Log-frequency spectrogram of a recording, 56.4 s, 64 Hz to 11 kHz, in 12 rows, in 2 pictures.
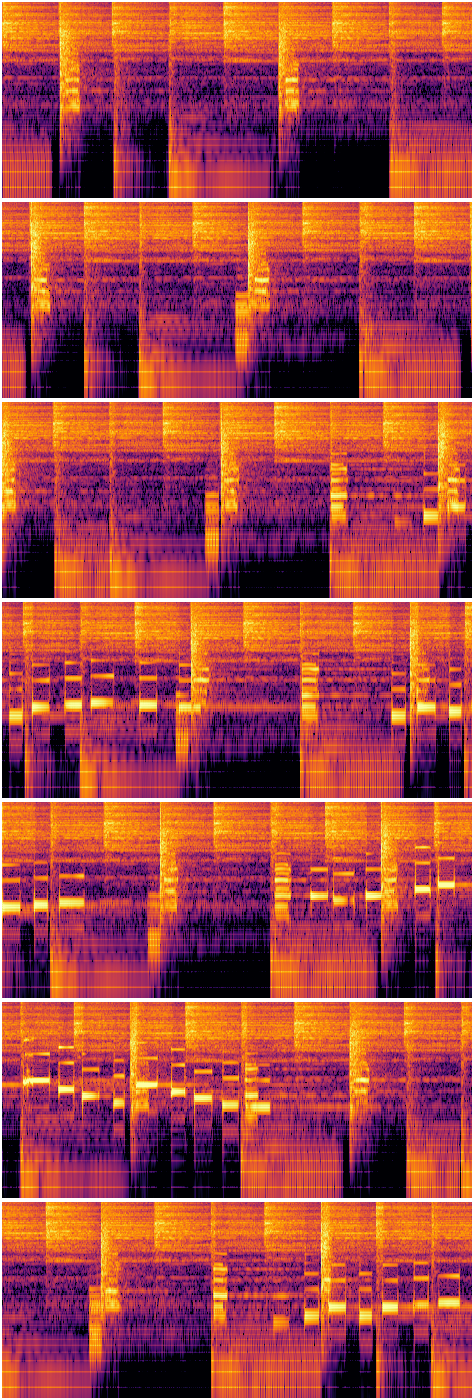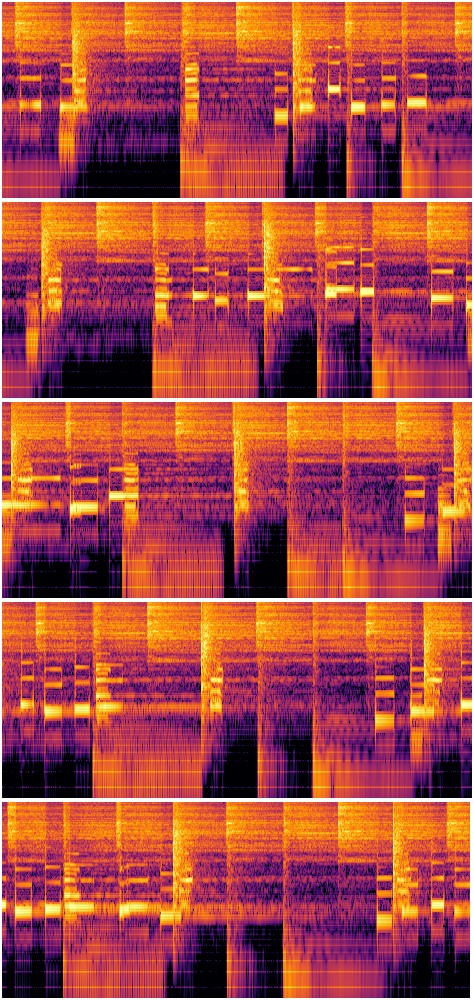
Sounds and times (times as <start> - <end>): Music: 0.0 - 56.3.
